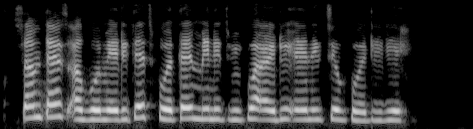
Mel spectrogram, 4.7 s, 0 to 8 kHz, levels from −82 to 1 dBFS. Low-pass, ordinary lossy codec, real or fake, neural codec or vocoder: 7.2 kHz; none; fake; codec, 16 kHz, 2 kbps, FreqCodec, larger model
